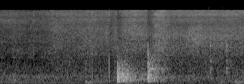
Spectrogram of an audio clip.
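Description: Beef and onions fry in a pan with a steady, fairly loud sizzle, broken by a few sharp clanks of stirring. No one speaks.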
